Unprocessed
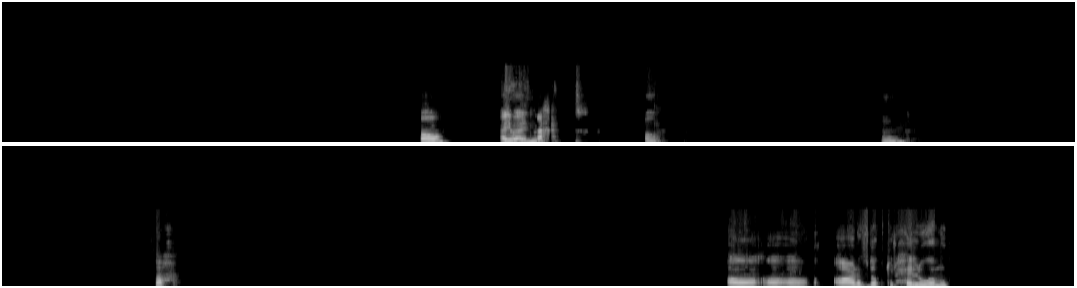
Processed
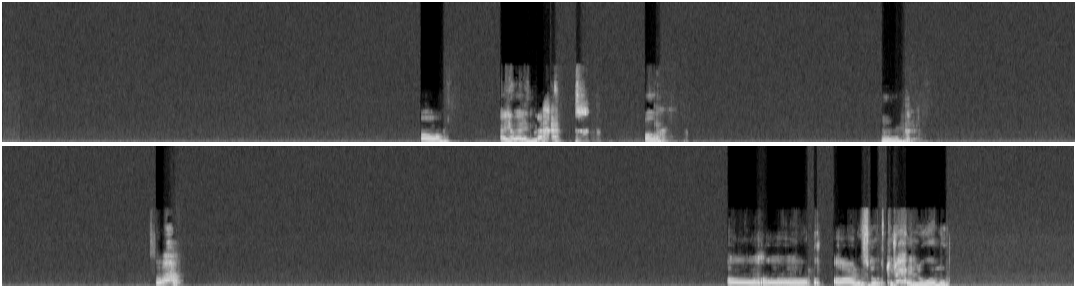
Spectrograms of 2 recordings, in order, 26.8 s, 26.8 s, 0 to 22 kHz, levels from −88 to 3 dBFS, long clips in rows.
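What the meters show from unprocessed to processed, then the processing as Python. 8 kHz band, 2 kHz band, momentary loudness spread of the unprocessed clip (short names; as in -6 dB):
+30.0 dB, +19.5 dB, 17 LU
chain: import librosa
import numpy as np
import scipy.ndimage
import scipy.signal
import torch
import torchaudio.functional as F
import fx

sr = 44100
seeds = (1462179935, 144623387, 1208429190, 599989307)

y = fx.dynamic_eq(x, sr, hz=590.0, q=2.5, threshold_db=-37.0, ratio=4.0, max_db=3)
y = y + 0.94 * np.pad(y, (int(3.1 * sr / 1000.0), 0))[:len(y)]
y = fx.env_flatten(y, sr, amount_pct=100)
y = y * librosa.db_to_amplitude(2.5)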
